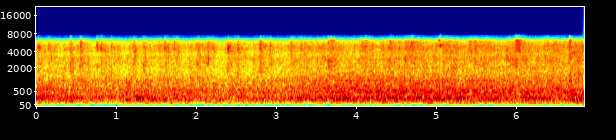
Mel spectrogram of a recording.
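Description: Passenger train running at speed, heard through an open carriage window: a steady rush of wheels on rail with faint clicks. It grows a little louder about halfway through as the carriage goes onto a steel truss bridge.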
